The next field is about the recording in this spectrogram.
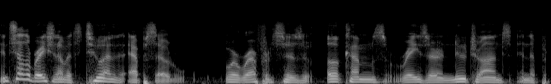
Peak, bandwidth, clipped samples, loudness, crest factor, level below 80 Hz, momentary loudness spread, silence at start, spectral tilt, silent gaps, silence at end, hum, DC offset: -12 dBFS; 8 kHz; under 0.1%; -29 LUFS; 18 dB; -46 dBFS; 7 LU; 0 s; -5.5 dB/octave; none; 0 s; none; under 0.1%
